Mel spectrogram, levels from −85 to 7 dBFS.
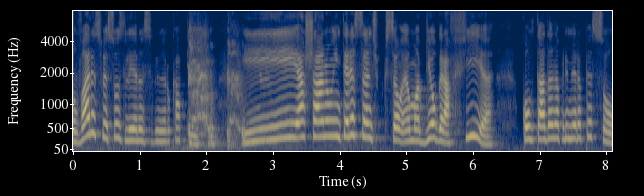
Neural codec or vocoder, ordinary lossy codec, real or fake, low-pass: codec, 16 kHz, 8 kbps, FunCodec, trained on Chinese and English, 25 frames a second; none; fake; none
